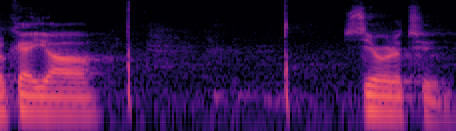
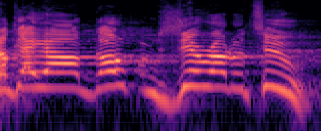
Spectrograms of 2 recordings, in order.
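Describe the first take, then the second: First: Softer, lower calm call; quiet instruction. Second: Teacher calling out louder and higher; loud instruction. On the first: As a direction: murmur the step to the class. Teacher repeats instruction softly. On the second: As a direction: call the step out across the lab. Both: Retold or imitated.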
